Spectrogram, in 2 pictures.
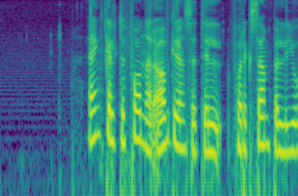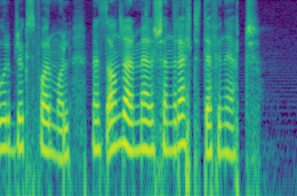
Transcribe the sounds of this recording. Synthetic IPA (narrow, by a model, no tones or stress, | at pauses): ɛŋkəlt̪əfɔnæːɾʔɑ̰ːʋɡɾɛnsətt̪ʰɪlfɔɾɛksɛmpəljuːɾbɾʉːksfɔɾmoːlmɛnsɑnd̪ɾəæːɾmeːɾʃɛnəɾɛlt̪d̪ɛfɪneːʈ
